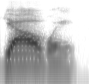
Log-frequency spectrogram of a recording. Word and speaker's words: Yahweh: They know that those letters are pronounced Yahweh.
